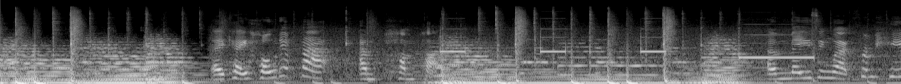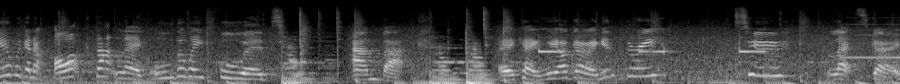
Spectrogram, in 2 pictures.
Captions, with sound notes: Okay, hold it back and pump up. (timer beeping) (waves whooshing) Amazing work. From here, we're going to arc that leg all the way forward and back. Okay, we are going in three, two, let's go.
